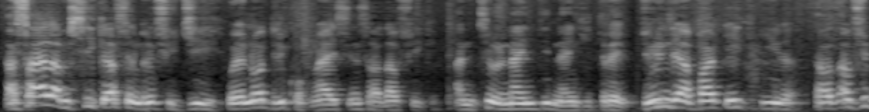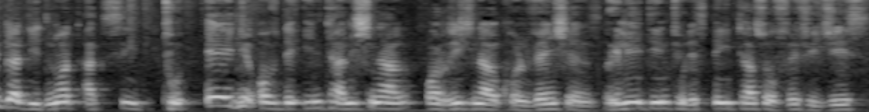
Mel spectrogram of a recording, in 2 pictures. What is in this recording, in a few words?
ENG; newsflash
